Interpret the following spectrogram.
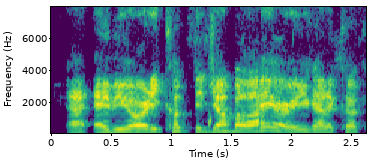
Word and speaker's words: jambalaya: Well, I I did I did say jumbalaya, but then Joe corrected me and said, "TJ, it's jambalaya."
